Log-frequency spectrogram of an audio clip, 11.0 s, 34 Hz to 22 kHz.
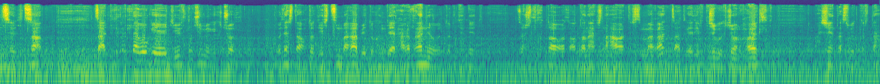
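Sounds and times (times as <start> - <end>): man talking: 0.0 - 11.0
vehicle rumble inside cabin: 0.0 - 11.0.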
